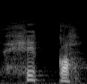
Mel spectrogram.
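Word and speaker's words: حقة: started the third then the right pronunciation of the third one is heka three years old and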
